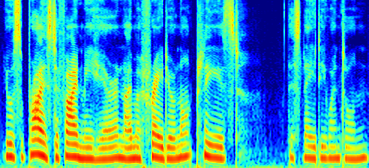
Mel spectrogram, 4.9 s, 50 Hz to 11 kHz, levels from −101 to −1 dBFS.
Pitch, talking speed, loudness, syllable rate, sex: 190 Hz, 195 wpm, -18 LUFS, 5.7 syllables/s, female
